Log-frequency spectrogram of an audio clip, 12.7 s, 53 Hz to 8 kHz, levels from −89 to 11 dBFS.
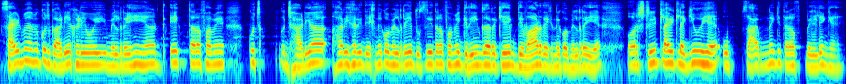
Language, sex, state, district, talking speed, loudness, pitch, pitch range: Hindi, male, Rajasthan, Nagaur, 225 wpm, -18 LUFS, 170 Hz, 160-180 Hz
